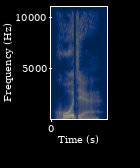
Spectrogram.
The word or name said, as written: 火箭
